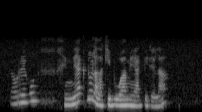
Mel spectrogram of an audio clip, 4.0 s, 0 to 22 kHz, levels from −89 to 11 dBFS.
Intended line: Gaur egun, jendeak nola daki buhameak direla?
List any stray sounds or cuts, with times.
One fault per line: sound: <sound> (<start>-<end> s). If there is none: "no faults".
no faults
